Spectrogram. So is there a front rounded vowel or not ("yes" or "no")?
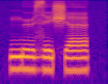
yes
